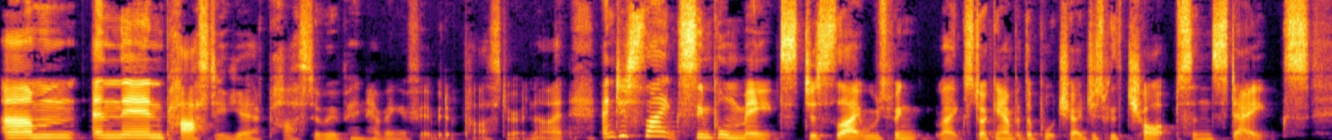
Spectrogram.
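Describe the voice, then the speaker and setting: In an Australian accent, a woman talks at a moderate pace with a medium pitch, lively intonation and hardly any pauses. Her loudness swings widely, and the recording is very clean with a silent background. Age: 30s. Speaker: social media influencer. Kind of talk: casual chat.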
